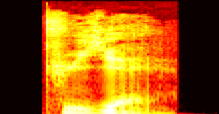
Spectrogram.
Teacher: le E final on ne l'entend pas il est muet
